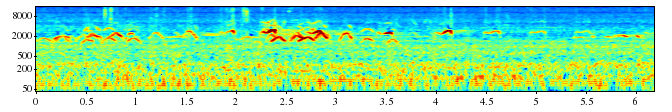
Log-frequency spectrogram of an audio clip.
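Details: Adult Canada geese accompanied by goslings. Rapid, high, arched squeaky notes come in irregular clusters, a few louder ones standing out, above a constant low murmuring noise.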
